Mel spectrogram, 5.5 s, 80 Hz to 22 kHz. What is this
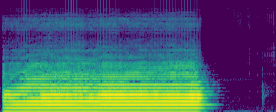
horn tone Bb2
A sustained Bb2 played at a medium volume on the horn. May be useful to build background chords. Recorded with a Zoom h4n placed about a metre behind the bell.
bb, b-flat2, tone, b-flat, french-horn, horn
